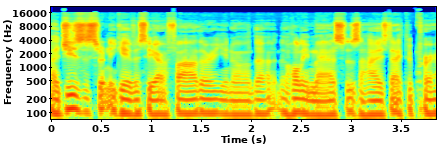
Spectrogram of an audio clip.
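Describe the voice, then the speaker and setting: A man's fairly low-pitched voice in a very clean recording with a silent background. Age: 60s. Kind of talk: casual chat. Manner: halting.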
